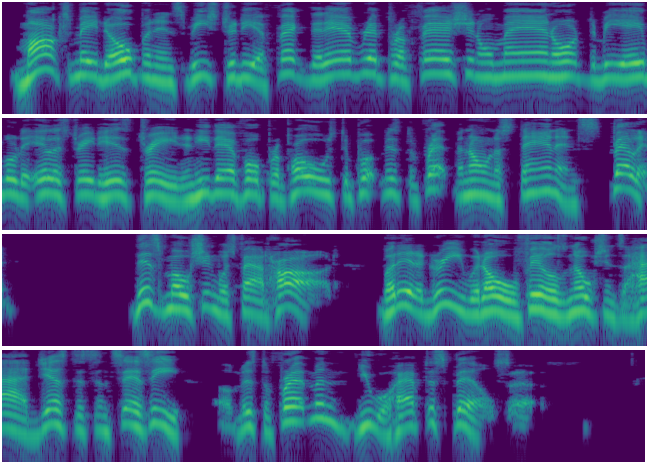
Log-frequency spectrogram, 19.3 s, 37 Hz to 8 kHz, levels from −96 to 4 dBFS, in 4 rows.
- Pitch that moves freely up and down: No, average, 4.1 semitones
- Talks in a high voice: Yes, high, 210 Hz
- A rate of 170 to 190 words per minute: Yes, average, 185 wpm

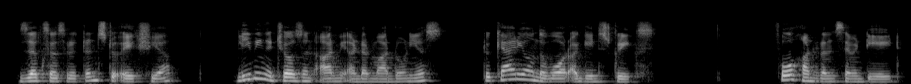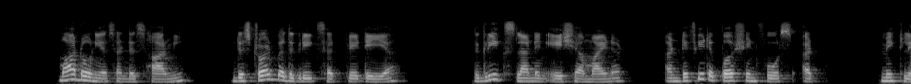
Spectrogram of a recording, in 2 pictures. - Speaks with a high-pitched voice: No, medium, 145 Hz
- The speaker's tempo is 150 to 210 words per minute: No, average, 140 wpm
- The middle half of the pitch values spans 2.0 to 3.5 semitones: No, average, 4.2 semitones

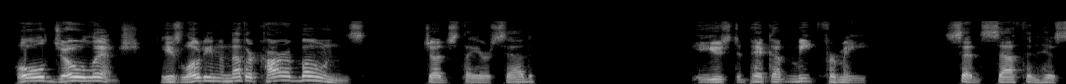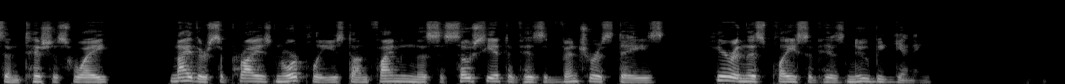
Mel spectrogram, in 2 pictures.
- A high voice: No, low, 120 Hz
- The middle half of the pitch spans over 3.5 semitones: Yes, average, 4.9 semitones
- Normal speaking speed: No, slow, 130 wpm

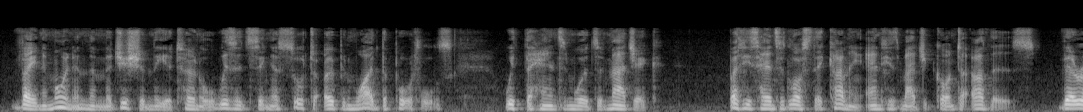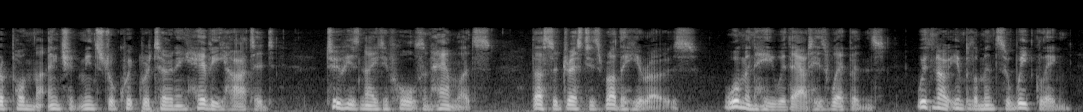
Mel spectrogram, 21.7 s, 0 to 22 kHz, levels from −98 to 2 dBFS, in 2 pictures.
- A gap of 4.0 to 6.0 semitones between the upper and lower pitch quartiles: No, narrow, 2.5 semitones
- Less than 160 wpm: No, average, 170 wpm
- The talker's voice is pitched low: Yes, low, 130 Hz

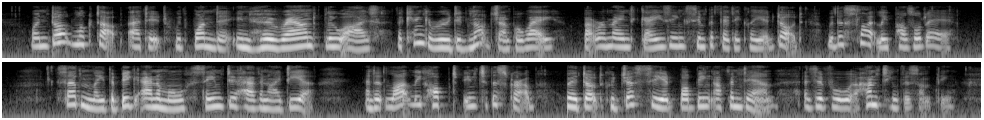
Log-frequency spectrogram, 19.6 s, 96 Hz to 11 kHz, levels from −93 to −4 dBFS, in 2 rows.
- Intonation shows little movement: Yes, narrow, 2.3 semitones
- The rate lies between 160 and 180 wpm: No, average, 195 wpm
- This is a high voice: Yes, very high, 250 Hz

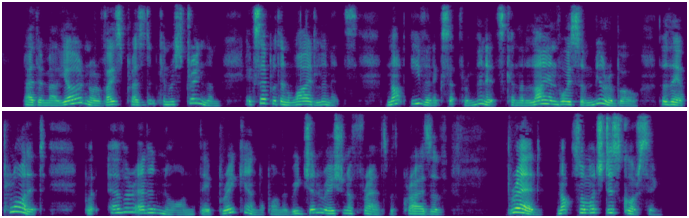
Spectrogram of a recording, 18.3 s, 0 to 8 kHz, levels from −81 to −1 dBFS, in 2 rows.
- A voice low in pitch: No, high, 220 Hz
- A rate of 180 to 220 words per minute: No, average, 155 wpm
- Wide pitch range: Yes, wide, 6.9 semitones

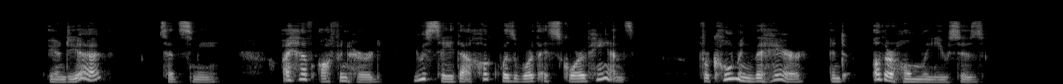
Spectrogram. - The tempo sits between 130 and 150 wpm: Yes, average, 145 wpm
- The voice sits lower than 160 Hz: Yes, medium, 140 Hz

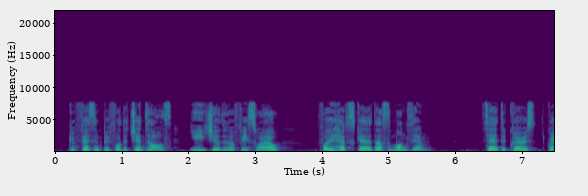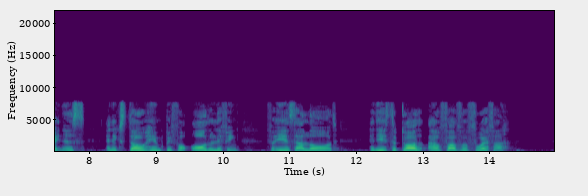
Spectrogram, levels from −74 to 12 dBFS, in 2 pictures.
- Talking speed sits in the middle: Yes, average, 170 wpm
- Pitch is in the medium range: Yes, medium, 145 Hz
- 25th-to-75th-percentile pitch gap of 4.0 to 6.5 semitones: No, average, 2.7 semitones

